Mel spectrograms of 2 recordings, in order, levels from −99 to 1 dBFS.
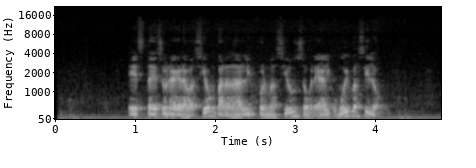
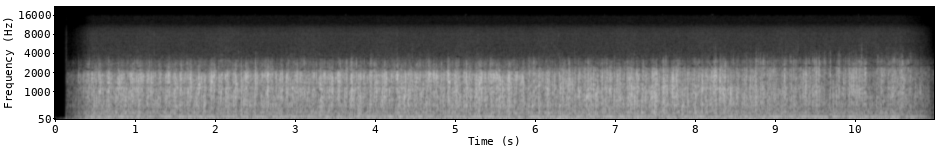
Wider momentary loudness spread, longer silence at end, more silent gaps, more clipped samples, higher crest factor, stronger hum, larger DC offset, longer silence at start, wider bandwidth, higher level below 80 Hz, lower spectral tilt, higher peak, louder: about the same, 6 LU vs 5 LU; first, 0.4 s vs 0.05 s; neither; neither; about the same, 18 dB vs 22 dB; neither; neither; second, 0.05 s vs 0.2 s; second, 11 kHz vs 14 kHz; second, -64 dBFS vs -44 dBFS; first, -8 dB/octave vs -6 dB/octave; second, -16 dBFS vs -4 dBFS; second, -32 LUFS vs -26 LUFS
